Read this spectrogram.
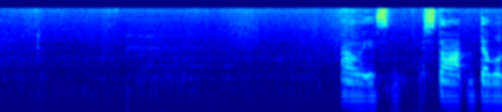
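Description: Hands softly rustle knitted fabric.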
